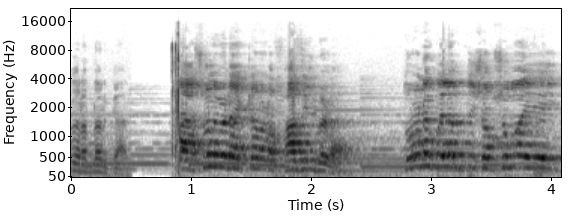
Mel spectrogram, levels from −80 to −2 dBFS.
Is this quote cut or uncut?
cut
